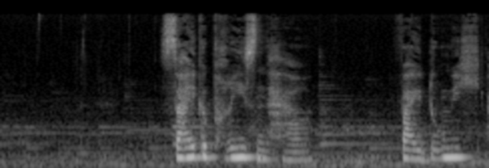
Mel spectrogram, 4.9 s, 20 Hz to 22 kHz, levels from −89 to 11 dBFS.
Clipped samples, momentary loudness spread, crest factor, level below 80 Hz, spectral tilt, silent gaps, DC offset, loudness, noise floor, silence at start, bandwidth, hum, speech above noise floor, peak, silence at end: under 0.1%; 25 LU; 18 dB; -58 dBFS; -4.5 dB/octave; none; under 0.1%; -26 LUFS; -53 dBFS; 1 s; 16.5 kHz; none; 27 dB; -10 dBFS; 0 s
